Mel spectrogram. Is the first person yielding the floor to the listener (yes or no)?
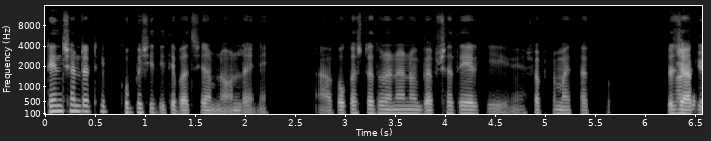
no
